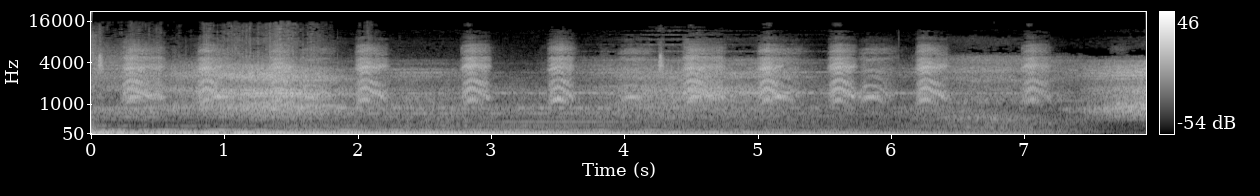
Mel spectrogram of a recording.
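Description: Crows cawing again and again, about a dozen harsh calls roughly half a second apart, over a deep low rumble that fades out near the end.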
